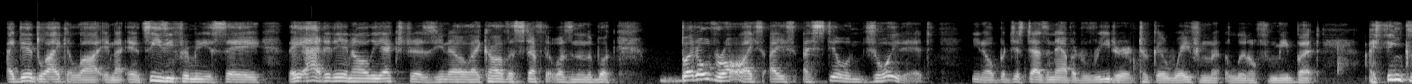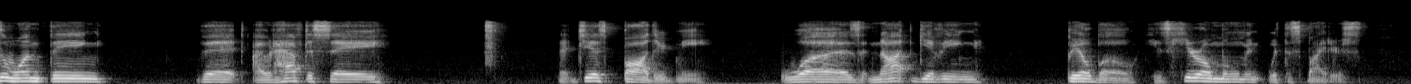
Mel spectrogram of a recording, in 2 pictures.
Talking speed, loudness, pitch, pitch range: 170 wpm, -16 LUFS, 120 Hz, 105-140 Hz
